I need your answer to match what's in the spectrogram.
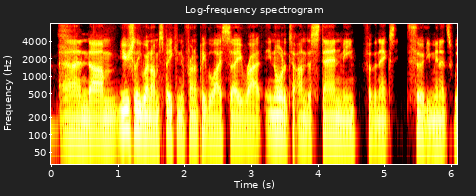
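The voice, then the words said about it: Australian accent. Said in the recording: “my accent ... our Australian accents”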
